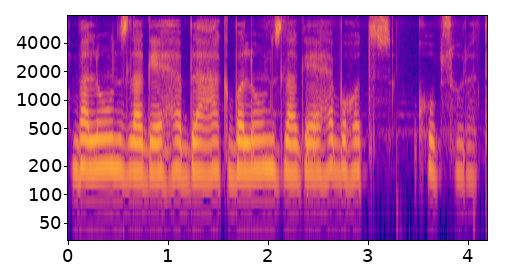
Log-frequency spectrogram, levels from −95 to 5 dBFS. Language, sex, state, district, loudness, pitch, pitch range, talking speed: Hindi, female, Bihar, Patna, -22 LUFS, 180 Hz, 175-190 Hz, 130 wpm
